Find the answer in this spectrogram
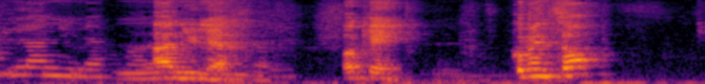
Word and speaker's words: annulaire: annulaire, annulaire. annulaire, R, R, voilà, c'est ça, R. donc N, est, R, re, et voilà, et ça, E muet, on n'entend pas, c'est un E muet, très bien.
